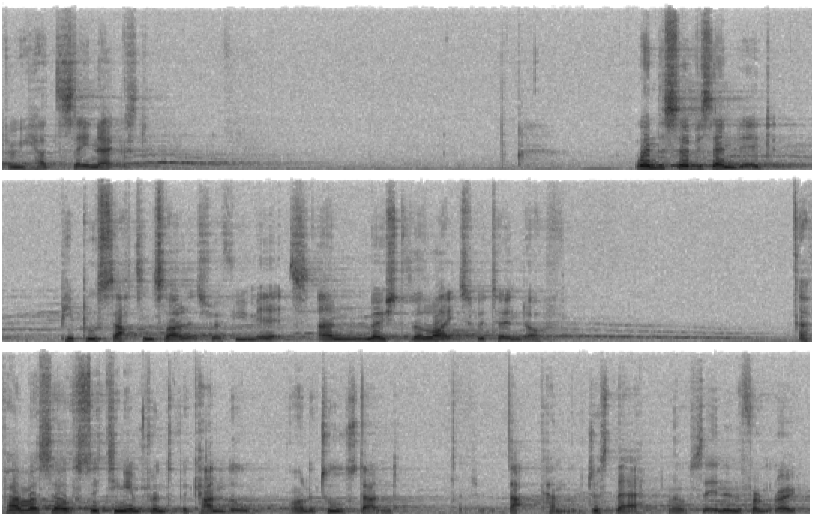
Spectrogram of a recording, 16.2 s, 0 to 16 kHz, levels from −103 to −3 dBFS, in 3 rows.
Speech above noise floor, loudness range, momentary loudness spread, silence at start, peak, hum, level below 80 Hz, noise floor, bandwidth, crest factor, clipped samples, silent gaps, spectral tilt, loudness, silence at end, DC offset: 27 dB; 6 LU; 22 LU; 0 s; -2 dBFS; none; -56 dBFS; -49 dBFS; 16 kHz; 22 dB; under 0.1%; none; -3.5 dB/octave; -22 LUFS; 0 s; under 0.1%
